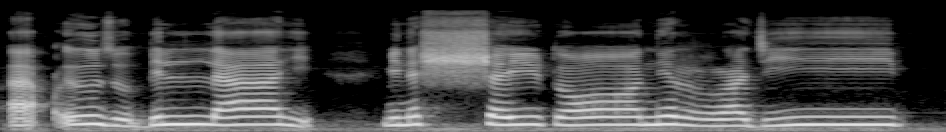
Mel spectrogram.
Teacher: الف کی آواز تو آ ہی رہے گی، عین کی آواز کو ہم نے ہلکا سا گلے سے اسے حلق سے نکالا ہے، تو حلق سے نکالتے ہیں تو آواز چینج ہو جاتی ہے۔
